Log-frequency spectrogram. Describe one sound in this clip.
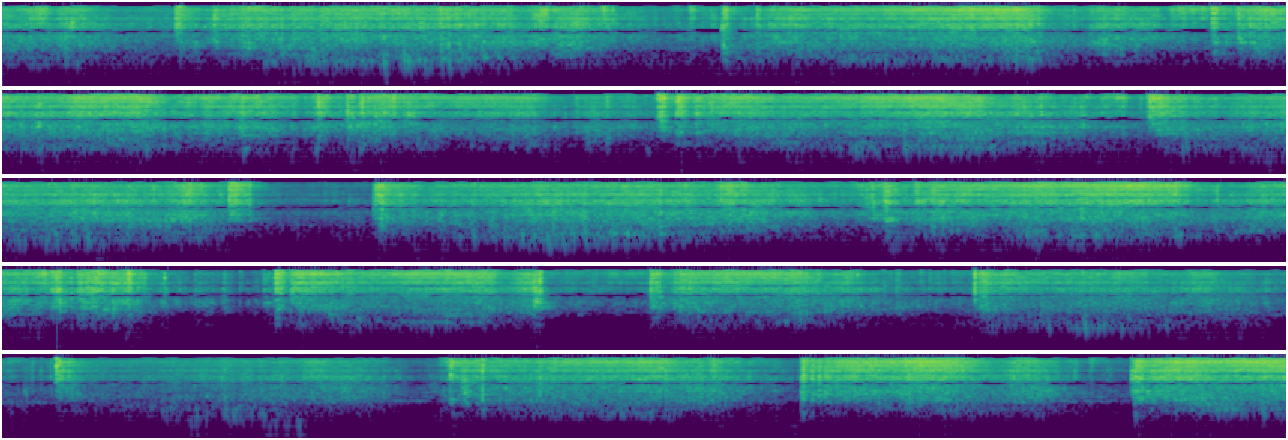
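A wooden pole pushes and slaps through wet concrete.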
